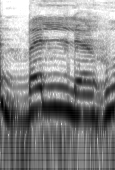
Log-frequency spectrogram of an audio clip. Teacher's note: بل لہ، لام زبر لا، اس سے زیادہ لمبا نہیں کر سکتے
